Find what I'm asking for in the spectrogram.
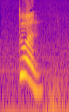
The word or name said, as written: dun4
